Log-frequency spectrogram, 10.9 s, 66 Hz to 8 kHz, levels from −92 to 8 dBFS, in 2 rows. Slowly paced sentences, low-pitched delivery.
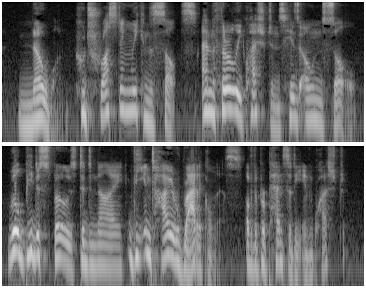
No: slow, 130 wpm; medium, 155 Hz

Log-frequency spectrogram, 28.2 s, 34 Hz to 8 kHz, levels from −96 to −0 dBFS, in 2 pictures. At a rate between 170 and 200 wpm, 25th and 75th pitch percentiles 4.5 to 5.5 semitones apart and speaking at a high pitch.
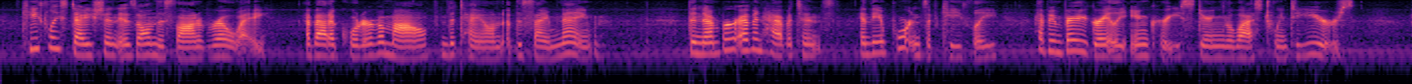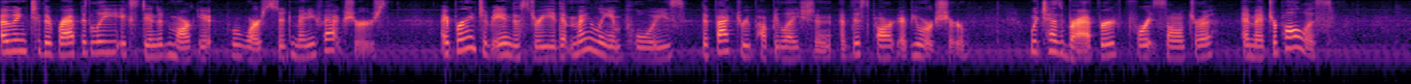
No: average, 155 wpm; average, 5.1 semitones; high, 230 Hz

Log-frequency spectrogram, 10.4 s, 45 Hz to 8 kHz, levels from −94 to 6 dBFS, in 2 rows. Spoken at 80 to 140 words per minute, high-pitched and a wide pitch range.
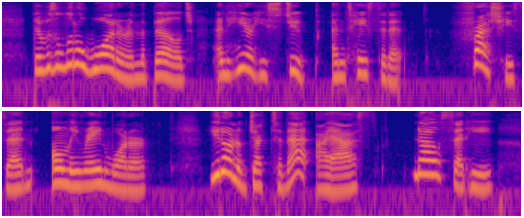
No: average, 180 wpm; high, 210 Hz; wide, 7.0 semitones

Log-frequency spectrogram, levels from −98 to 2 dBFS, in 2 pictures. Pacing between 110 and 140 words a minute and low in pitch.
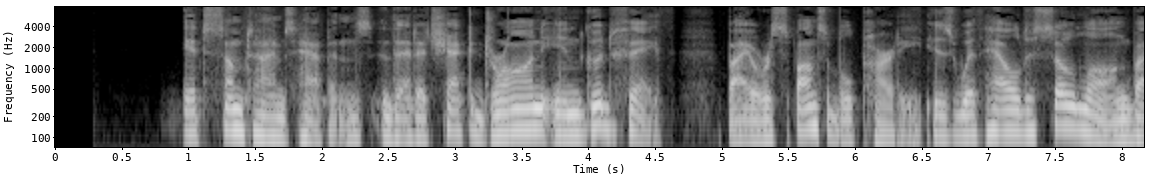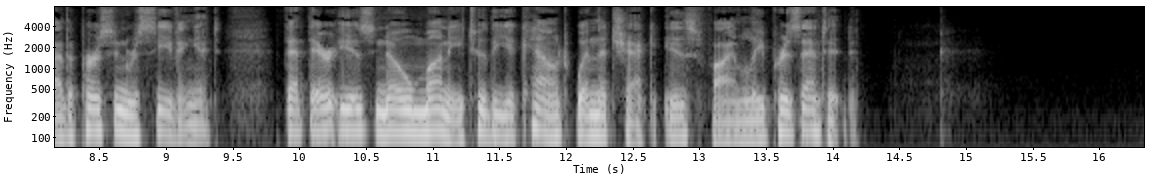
Yes: slow, 135 wpm; low, 110 Hz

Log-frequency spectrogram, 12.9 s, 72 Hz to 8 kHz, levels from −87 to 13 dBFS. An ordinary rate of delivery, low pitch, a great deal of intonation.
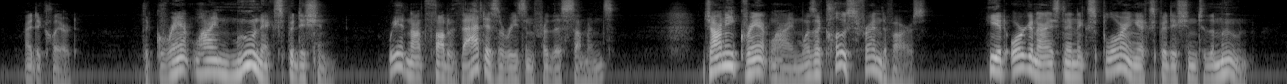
Yes: average, 165 wpm; low, 115 Hz; wide, 7.1 semitones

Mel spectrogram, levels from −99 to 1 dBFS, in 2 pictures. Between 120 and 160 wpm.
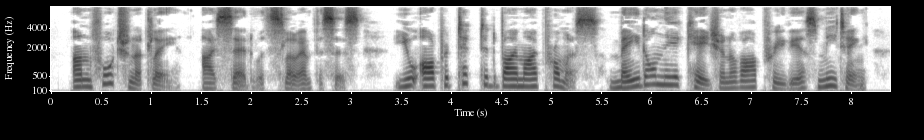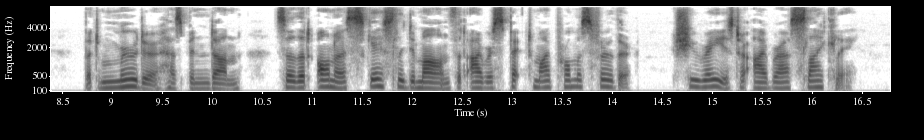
Yes: average, 145 wpm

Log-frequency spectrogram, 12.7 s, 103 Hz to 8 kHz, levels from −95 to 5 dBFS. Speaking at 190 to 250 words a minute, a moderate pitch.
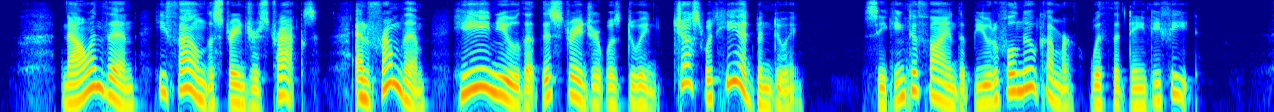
No: average, 160 wpm; medium, 165 Hz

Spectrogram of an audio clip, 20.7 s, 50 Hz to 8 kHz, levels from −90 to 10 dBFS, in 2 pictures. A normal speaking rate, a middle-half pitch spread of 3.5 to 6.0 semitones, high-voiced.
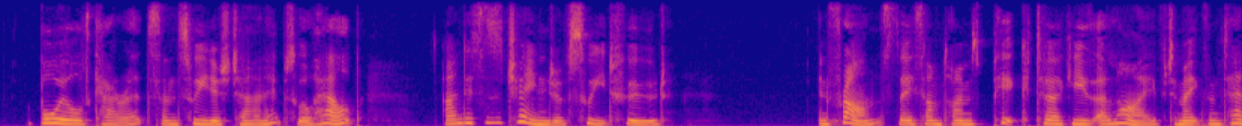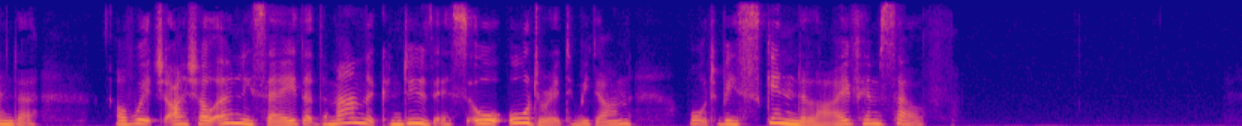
No: average, 150 wpm; average, 3.0 semitones; high, 220 Hz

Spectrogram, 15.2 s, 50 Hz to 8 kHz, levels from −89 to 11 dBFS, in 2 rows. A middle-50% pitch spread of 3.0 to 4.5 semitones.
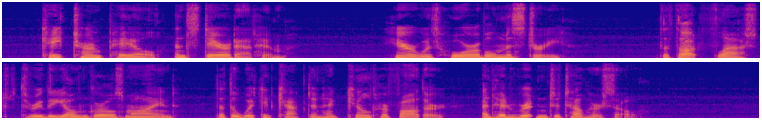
No: narrow, 2.6 semitones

